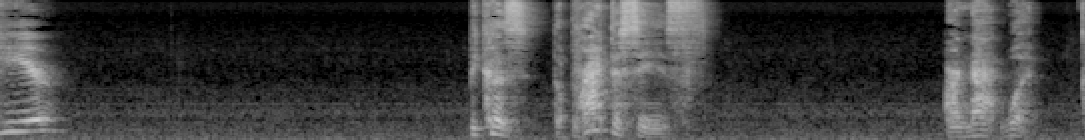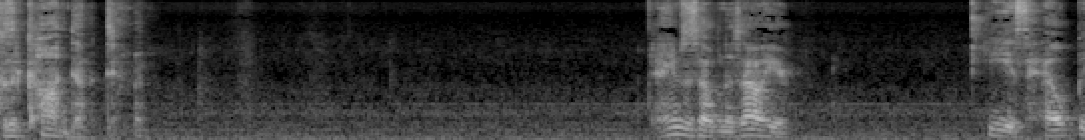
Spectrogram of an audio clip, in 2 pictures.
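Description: A man speaks with animation, close to a microphone, in short bursts with pauses.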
